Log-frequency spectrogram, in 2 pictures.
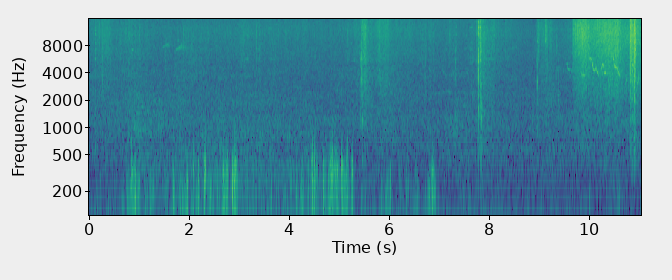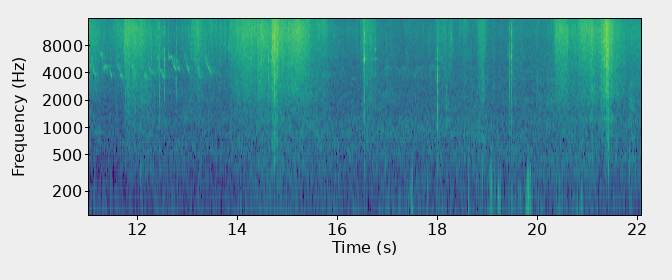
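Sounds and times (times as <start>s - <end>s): rustling swishes of weeds cut: 4.9s - 22.0s
small bird chirping: 9.5s - 15.0s.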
